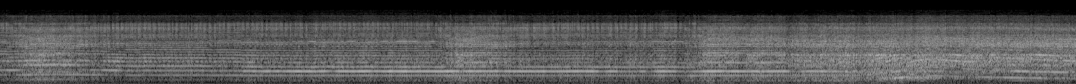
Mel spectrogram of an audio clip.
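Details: 2004 Honda Pilot, cold, before repair, steering wheel being worked. Loud high-pitched whine bending in pitch. The power steering pump draws air through contracted old O-rings on the outlet pressure line and return hose; the fix is new O-rings and reservoir.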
